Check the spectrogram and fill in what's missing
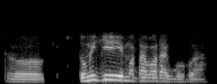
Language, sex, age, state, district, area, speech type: Assamese, male, 18-30, Assam, Nagaon, rural, conversation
